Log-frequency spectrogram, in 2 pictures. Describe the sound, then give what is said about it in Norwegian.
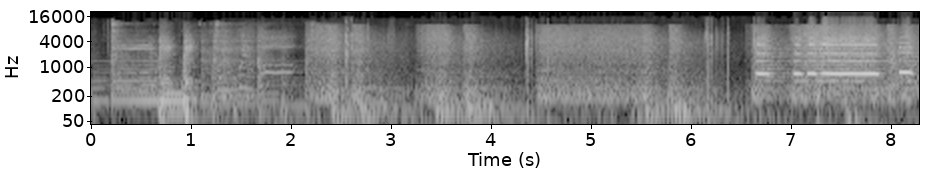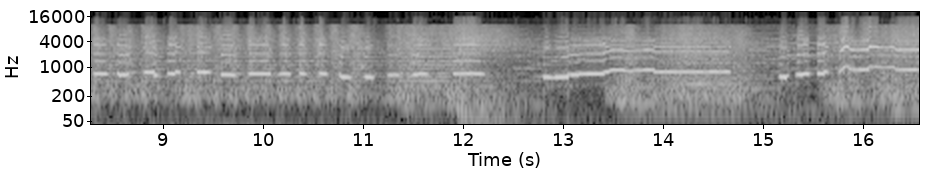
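A soul song plays loudly with no talking, opening on a dense, noisy wash before a steady melodic stretch with a wavering, sustained lead line over full backing. “men først så skal vi uh, spille en liten låt.”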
